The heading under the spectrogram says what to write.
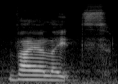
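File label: "violates", US English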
